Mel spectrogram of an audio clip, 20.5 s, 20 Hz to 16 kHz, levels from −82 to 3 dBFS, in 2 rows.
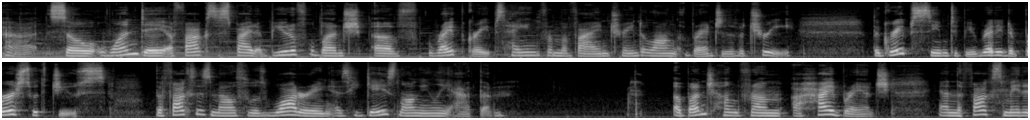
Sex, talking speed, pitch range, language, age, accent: female, 165 wpm, 175-220 Hz, English, 30-49, American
